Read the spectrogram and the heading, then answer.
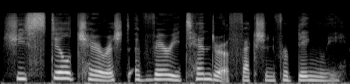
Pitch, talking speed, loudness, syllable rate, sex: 210 Hz, 155 wpm, -17 LUFS, 4.8 syllables/s, female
